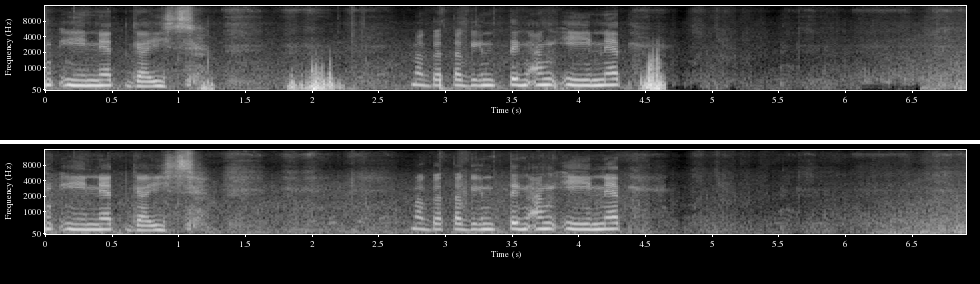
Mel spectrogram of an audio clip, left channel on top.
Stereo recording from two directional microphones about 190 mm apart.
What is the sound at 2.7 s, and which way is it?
A woman's voice, 35° left (ahead or behind).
